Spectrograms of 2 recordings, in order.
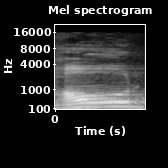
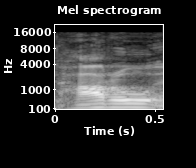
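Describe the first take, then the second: First: It is said like the word hold. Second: It is said with two syllables, like hoddle. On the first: The speaker calls it right. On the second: The speaker calls it wrong.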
